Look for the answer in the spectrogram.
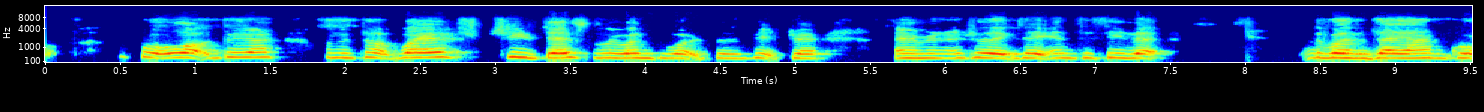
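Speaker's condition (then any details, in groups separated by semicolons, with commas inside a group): Cerebral palsy; affects balance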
